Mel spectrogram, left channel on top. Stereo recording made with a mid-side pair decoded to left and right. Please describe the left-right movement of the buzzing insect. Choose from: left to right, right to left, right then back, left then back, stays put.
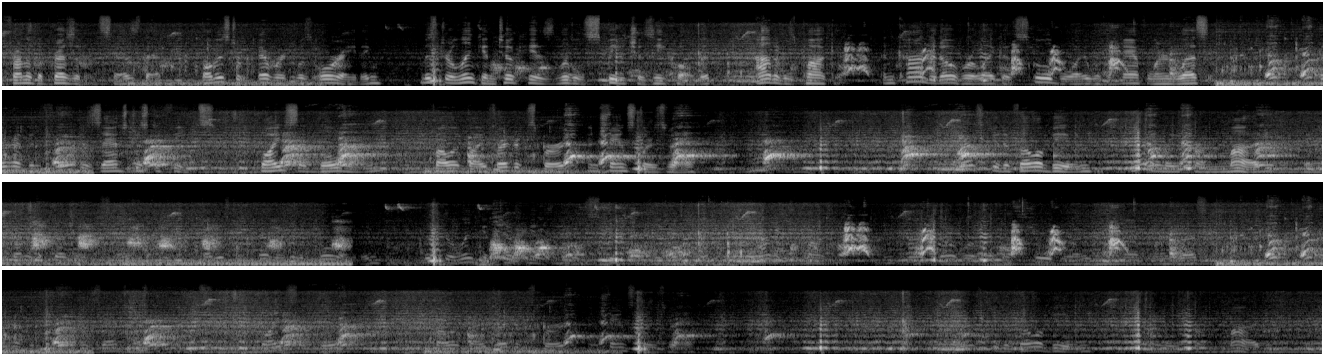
right to left.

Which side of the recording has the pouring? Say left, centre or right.
centre.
